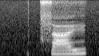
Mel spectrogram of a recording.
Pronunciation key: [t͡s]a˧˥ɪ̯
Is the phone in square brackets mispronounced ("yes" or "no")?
no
